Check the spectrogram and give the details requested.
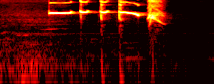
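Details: White-rumped shama singing a short phrase of high clear whistles, a held note and quick repeated strokes, closing with a harsh buzzy downslur; quiet background otherwise.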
